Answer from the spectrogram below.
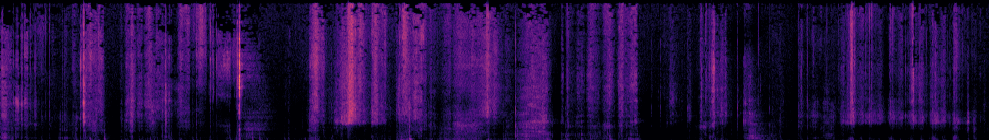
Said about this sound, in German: So, ähm, reißen wir das mal auf hier. Ja, breche ich mir gleich wieder meine Fingernägel ab.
